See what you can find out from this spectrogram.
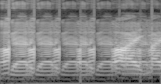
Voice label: HI VOX L, Big Beat Samples; AKAI; SPEAKS KIT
